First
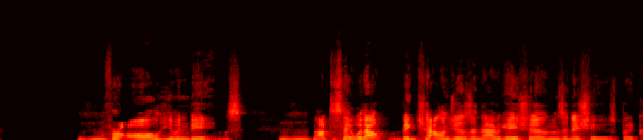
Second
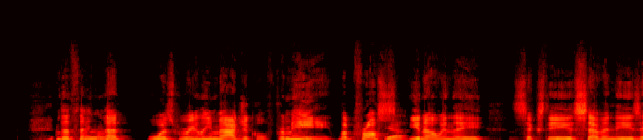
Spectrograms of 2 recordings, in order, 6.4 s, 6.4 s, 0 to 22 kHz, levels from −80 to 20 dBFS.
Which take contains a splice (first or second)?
second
